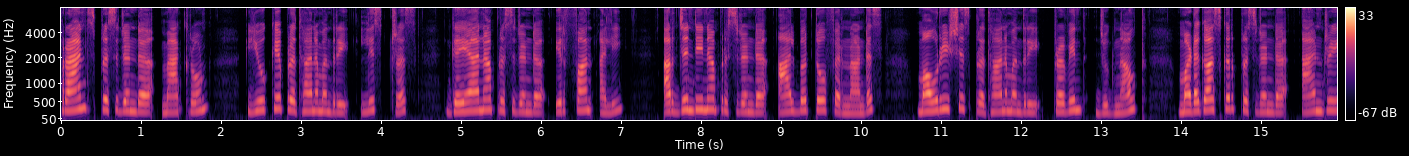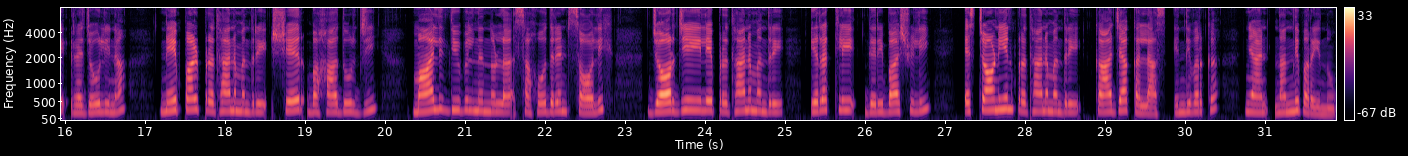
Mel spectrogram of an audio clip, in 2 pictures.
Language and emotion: Malayalam, neutral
